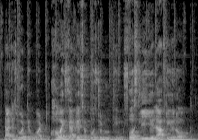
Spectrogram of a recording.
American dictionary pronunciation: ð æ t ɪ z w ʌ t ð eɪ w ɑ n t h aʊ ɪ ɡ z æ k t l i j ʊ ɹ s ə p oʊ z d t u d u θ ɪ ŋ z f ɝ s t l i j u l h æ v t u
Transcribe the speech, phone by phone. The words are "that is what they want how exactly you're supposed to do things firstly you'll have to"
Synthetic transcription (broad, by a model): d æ t ɪ z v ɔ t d eɪ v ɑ n t h aʊ ɪ ɡ z æ k t l i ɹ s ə p oʊ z t u d u t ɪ ŋ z f ɝ s t l i j u l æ f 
